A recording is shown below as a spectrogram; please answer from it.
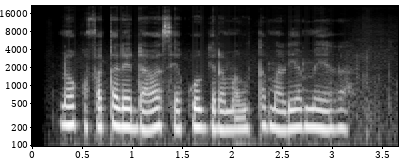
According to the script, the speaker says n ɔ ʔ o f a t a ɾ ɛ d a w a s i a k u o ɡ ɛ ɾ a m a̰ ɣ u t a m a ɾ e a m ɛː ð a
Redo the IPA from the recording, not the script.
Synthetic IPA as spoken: n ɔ k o f a t a ɾ ɛ d a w a s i a k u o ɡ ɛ ɾ a m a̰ ɣ u t a m a ɾ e a m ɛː ɣ a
